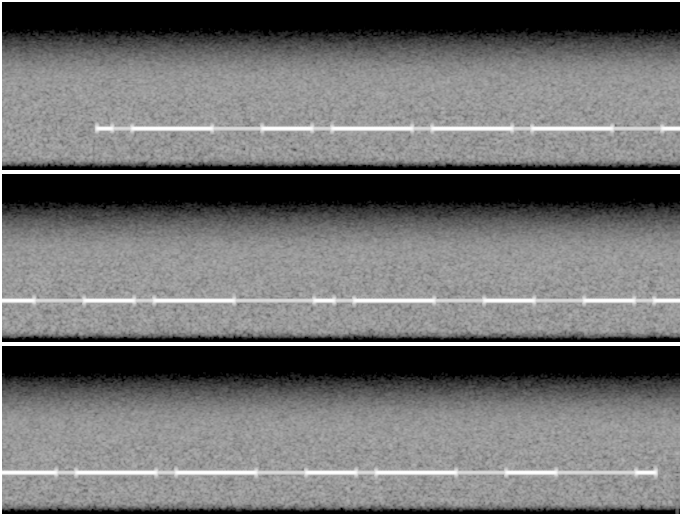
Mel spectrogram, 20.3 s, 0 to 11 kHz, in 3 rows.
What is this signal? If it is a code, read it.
Radio time signal (WWVB), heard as a tone whose level steps once a second, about 830 Hz. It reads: 0 1 0 0 0 1 1 0 M 0 1 1 0 0 0 1 0 1 M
